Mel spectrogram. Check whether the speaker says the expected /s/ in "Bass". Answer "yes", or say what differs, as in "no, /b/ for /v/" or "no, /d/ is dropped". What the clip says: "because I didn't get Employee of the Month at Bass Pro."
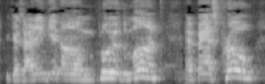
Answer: yes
